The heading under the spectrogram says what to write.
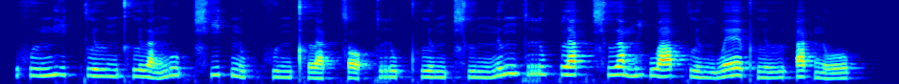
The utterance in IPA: fɯ˦˥ŋji˦˥t̚klɯː˧ŋkʰlɯ˨˩a̯ ŋu˥˩ʔt͡ɕʰi˥˩t̚nu˨˩k̚ fɯ˧ŋpʰla˨˩k̚sɔ˨˩ʔkru˦˥ʔ pʰlɯ˧ŋt͡ɕʰɯ˧ŋ nɯ˥˩ŋkru˥˩k̚pla˥˩k̚ t͡ɕʰɯ˥˩a̯ mi˥˩ʔwa˦˥p̚ klɯ˧ŋwɛː˥˩pʰlɯː˦˥ ʔa˥˩k̚noː˦˥p̚

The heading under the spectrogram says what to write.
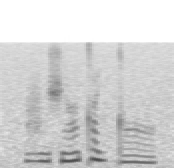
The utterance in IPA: vɨʃɛ̃tˤeʎ dɔ

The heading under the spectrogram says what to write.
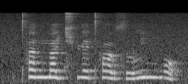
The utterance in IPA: t̪ʰa˥nma˥˧ɪ̯t͡ɕʰɥɛ˥˧t̪ʰɑ˥˩ʊ̯ sɤ˧˥li˥nmwɔ˥˩

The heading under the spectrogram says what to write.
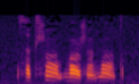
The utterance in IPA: sɑtʂɑ̃ bʱɒ ʂãvɑ̃t

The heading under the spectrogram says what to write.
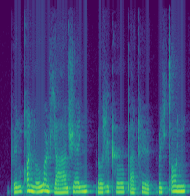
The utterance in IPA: pʼʏɲqʼɔɲ owɔɳ çaːɳʃɛɲ | ɽoɮʏ ʈʰoːpʼaʈʰʏ | ɽʏçtʼɔɲ

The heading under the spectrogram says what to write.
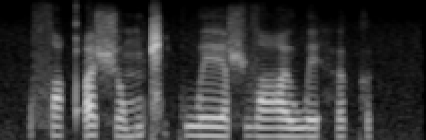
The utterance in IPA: sˤiqʼɛ ʃɔmǁik weːʃ zˤeːwehœk

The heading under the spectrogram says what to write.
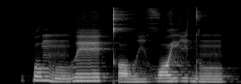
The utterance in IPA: k͡po˦mũ˨βeː˦ kʰɔ˨βi˨vɔ˦ji˦ dũ˦

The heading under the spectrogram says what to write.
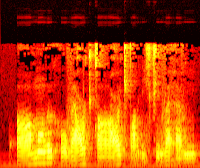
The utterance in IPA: ʔɑː˨˦mõ˦ðɯ˦ho˨ væ˧ʕu˦t͡ʃcɑː˧ ʕø˦t͡ʃ dˤø˨ri˨çt͡ʃĩ˨ væ˦ɦæ˧vĩ˧

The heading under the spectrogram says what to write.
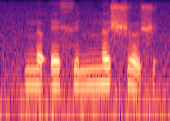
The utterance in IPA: nəʔexynːə ʃɵʃ

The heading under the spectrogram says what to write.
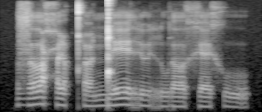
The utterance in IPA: zʌħiqʰʉ ŋ͡ǃerʉru ɾʌxɛxu

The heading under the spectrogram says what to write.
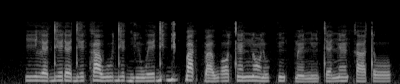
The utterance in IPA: i˨lɛ˨ de˧ɾɛ˨de˨˦ ka˦˨wu˨˦de˦˨ ɡĩ˨we˨˦ di˦ɡi˦k͡pa˦˨k͡pa˨ wɔ˧tɛ̃˦ nɔ̃˦˨ɾu˧kĩ˧ k͡pɛ̃˨nĩ˨tɛ˨˦ nɛ̃˦ka˧to˧

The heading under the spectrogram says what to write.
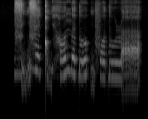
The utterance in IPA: zḭ zɛǃḭhɔ nɐɗo ʔḭfɔɗu ɹa̰

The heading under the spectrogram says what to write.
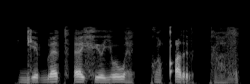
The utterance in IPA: ɡʲe˨ bɛ˦t͡sʼɛ˧xʲu˨ ju˧wɛ̤˨ kːo̤˧qʼɘ˧r kːa̤˨z

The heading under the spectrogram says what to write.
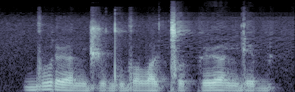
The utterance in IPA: ɡuɾøɐ̯ nd͡ʒudŋɡulˠɨǀʊ køɐ̯ŋɡeb

